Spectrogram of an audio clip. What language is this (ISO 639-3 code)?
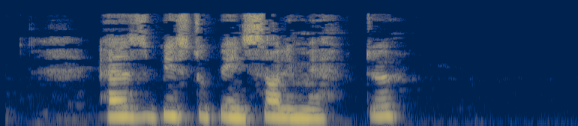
kur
